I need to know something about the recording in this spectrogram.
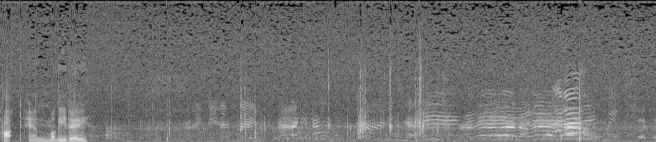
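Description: Children shout and call out nearby in an open field.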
